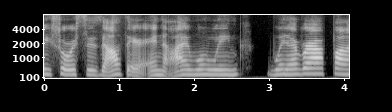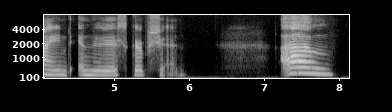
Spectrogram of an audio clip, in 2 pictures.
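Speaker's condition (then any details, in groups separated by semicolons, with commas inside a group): Hemiplegic cerebral palsy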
